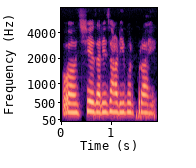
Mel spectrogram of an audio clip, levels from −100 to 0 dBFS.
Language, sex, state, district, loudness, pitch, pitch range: Marathi, female, Maharashtra, Pune, -17 LUFS, 240 Hz, 235-250 Hz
